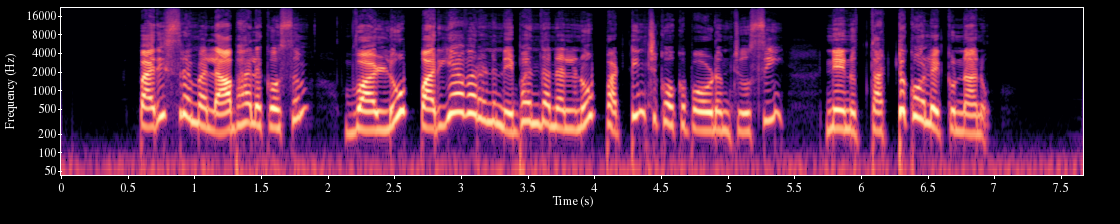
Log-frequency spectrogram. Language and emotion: Telugu, angry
